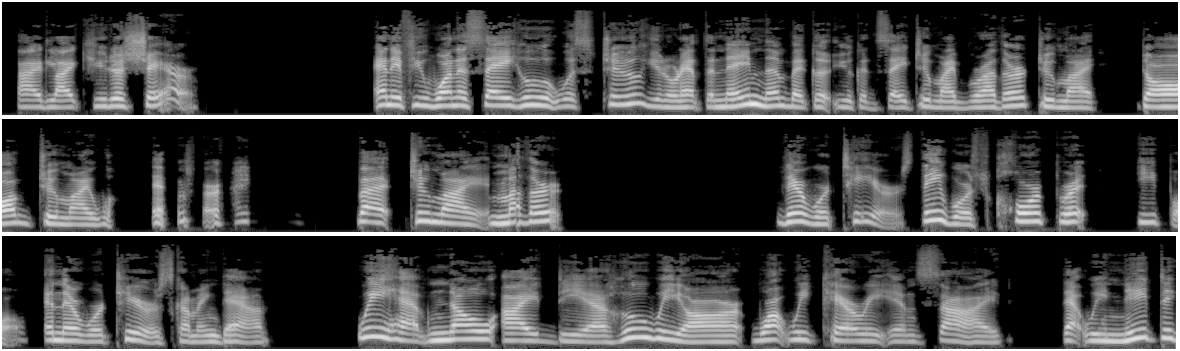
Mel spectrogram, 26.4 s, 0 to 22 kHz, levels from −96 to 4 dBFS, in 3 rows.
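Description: At 12.63 s the speech is interrupted by a brief burst of damaged data in the compressed stream, lasting about 70 ms until 12.70 s. A stretch of the encoded bitstream is corrupt there, so the decoder cannot parse those frames correctly, loses frame sync and resynchronises on a later valid header. The result is a short glitch that briefly replaces the speech before normal playback resumes.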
